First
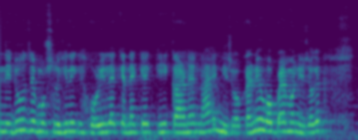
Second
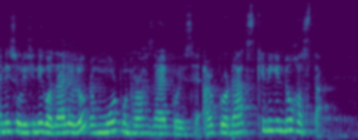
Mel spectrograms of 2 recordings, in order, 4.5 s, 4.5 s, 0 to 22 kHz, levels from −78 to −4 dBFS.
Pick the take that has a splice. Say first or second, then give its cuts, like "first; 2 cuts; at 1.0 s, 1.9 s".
second; 1 cut; at 1.1 s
